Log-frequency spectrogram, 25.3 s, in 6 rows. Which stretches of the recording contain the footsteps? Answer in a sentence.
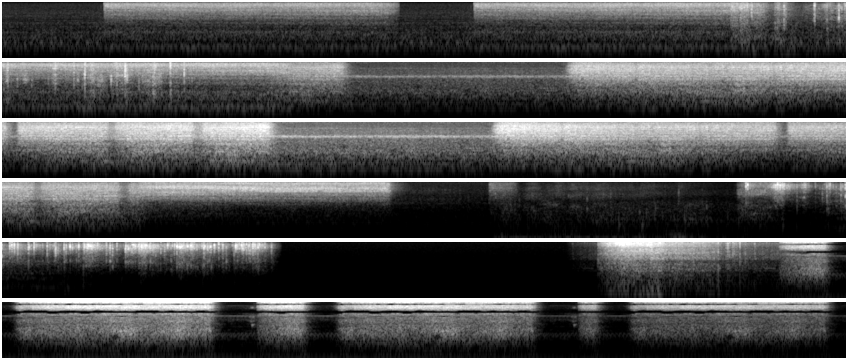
You can't hear the footsteps here.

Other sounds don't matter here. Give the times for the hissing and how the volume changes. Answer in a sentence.
The hissing can be heard from 0.0 to 16.7 s, getting louder then quieter; and from 19.9 to 25.2 s, getting louder then quieter.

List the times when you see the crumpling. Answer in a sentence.
You can hear the crumpling from 3.6 to 5.2 s and from 16.4 to 18.2 s.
